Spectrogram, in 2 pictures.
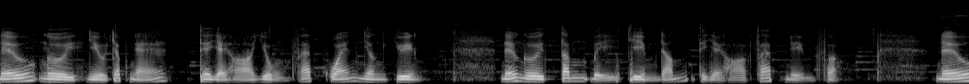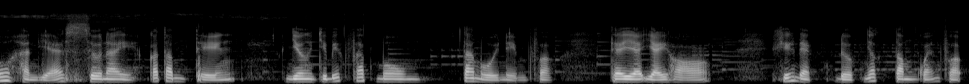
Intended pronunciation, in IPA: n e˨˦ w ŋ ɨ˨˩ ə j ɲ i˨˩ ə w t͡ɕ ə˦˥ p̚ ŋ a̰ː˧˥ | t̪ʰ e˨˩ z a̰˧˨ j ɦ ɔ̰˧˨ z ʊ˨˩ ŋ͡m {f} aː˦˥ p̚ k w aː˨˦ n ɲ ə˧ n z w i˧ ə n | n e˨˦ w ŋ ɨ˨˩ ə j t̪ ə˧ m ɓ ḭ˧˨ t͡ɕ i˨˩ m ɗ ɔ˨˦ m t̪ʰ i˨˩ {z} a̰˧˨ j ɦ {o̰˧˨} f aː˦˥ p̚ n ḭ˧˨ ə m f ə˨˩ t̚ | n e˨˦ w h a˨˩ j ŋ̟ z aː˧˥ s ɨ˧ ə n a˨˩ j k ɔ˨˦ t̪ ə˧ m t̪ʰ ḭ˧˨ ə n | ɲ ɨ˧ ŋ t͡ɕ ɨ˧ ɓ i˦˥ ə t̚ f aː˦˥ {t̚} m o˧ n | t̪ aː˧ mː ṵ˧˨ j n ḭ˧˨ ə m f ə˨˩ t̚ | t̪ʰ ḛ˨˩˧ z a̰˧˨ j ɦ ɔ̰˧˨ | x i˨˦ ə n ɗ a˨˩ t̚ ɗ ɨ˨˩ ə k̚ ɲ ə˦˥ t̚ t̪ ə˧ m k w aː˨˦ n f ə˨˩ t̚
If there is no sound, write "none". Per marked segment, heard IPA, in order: f, z, ɔ̰˧˨, p̚

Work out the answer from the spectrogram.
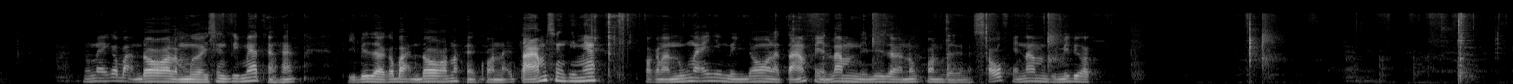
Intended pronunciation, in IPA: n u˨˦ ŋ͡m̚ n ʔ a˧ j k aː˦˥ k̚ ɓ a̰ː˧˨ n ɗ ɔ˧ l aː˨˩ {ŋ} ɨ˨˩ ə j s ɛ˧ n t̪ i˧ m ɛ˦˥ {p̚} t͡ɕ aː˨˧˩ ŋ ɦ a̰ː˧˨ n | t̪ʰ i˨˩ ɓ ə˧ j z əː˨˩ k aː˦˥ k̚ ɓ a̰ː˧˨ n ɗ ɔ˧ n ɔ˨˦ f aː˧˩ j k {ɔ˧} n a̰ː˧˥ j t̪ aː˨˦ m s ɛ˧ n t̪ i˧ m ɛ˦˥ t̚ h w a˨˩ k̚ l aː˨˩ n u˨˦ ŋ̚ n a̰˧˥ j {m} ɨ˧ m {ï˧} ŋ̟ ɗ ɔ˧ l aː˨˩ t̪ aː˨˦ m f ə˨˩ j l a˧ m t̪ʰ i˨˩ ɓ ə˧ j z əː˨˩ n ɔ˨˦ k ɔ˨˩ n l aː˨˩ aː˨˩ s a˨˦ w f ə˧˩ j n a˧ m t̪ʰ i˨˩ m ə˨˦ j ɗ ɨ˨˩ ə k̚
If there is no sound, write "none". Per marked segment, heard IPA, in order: m, t̚, ɔ˨˩, ɲ, ï˨˩

